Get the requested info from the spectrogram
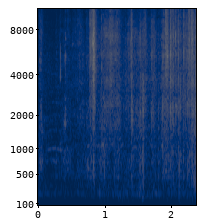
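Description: Faint rustling of paper envelopes and a plastic sleeve being handled as the envelopes are pushed back into their package, with a light click a little under a second in.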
